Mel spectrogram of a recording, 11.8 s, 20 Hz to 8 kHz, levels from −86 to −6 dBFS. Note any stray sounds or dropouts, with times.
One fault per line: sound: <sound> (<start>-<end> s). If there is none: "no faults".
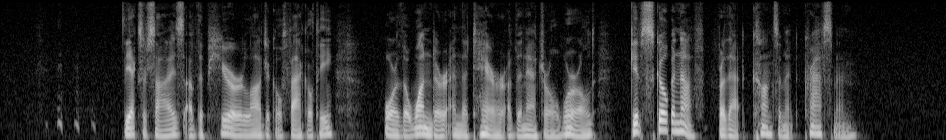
sound: laugh (0.4-1.2 s)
